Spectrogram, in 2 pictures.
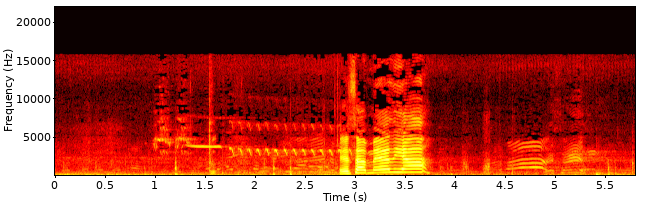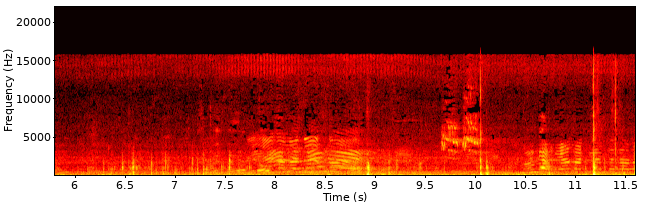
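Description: Young women shout and call out loudly outdoors.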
